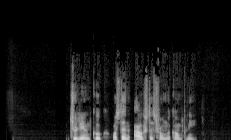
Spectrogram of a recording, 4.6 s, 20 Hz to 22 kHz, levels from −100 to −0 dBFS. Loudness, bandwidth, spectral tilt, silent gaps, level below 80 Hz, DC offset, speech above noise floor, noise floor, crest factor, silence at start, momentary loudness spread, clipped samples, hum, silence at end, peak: -25 LUFS; 13 kHz; -5 dB/octave; none; -70 dBFS; under 0.1%; 58 dB; -83 dBFS; 26 dB; 1.4 s; 10 LU; under 0.1%; none; 0.75 s; -2 dBFS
